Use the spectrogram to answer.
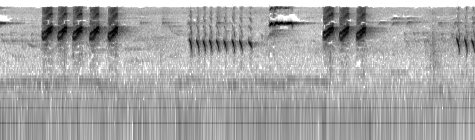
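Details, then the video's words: Ninja sunbird (kolibri ninja) song used as a master recording for training songbirds: groups of four or five loud sharp notes alternate with fast rattling trills and a thin high whistle, repeated twice. "masteran kolibri ninja (konin) gacor full isian mewah"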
